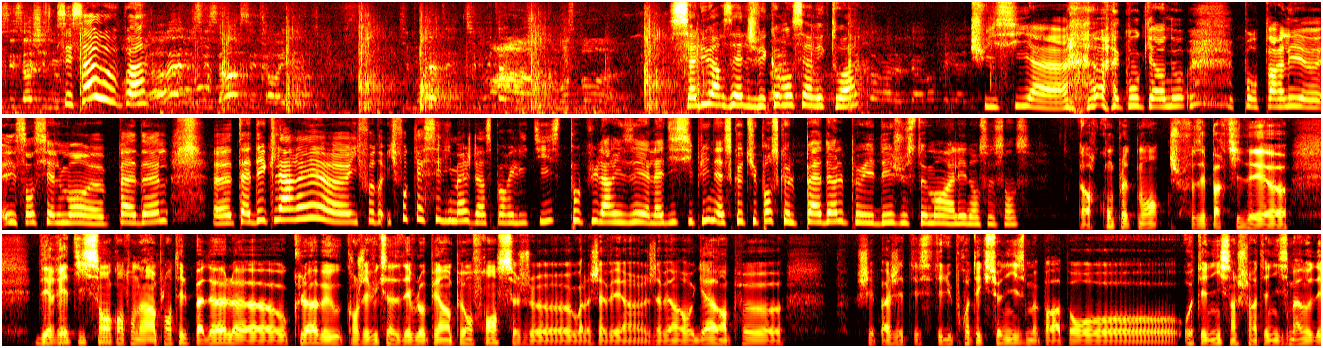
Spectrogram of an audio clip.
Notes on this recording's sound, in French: Se balade dans le Finistère Sud au Tennis Padel de Concarneau.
